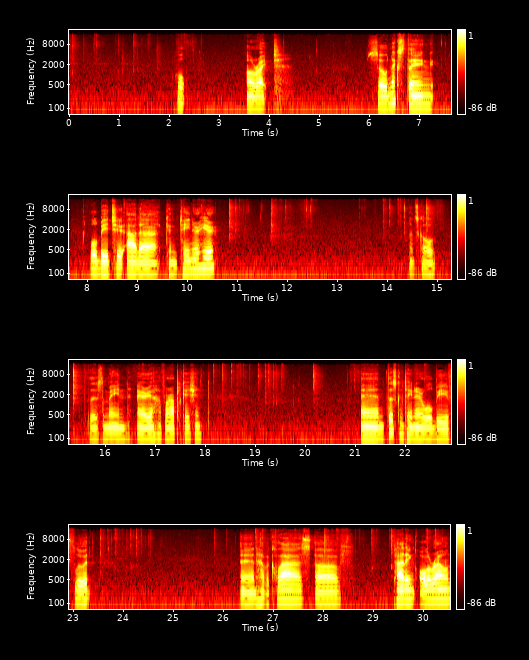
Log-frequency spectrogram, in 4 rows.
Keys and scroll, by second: 1.0 super+s.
